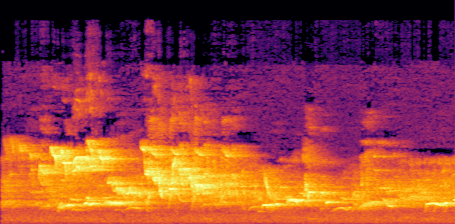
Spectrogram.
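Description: A dense chorus of several small birds chirping together: high, quick, twittering notes overlapping almost without pause, with a soft hiss of background noise beneath.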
